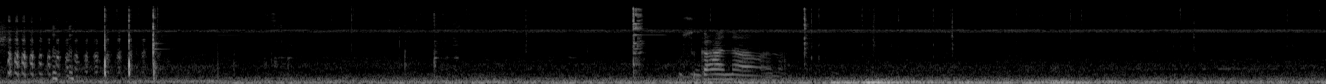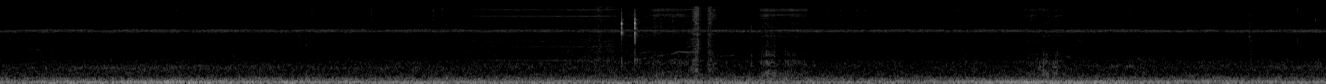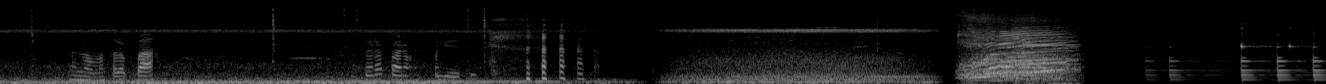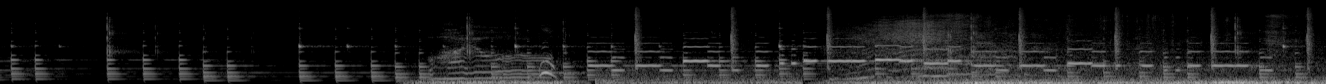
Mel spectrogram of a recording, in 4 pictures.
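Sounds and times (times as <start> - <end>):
crickets chirring: 0.0 - 36.0, 43.8 - 53.0
night insects trilling: 0.0 - 37.0, 48.1 - 51.6
low rumble: 48.2 - 53.0.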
